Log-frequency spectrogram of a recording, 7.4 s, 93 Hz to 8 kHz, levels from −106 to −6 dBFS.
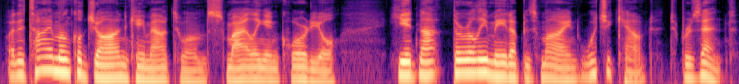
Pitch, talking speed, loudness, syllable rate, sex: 125 Hz, 195 wpm, -17 LUFS, 4.6 syllables/s, male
